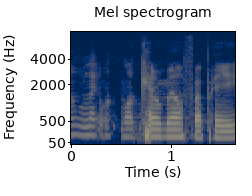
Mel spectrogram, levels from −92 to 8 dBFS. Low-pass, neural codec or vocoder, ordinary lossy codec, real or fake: 7.2 kHz; none; none; real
